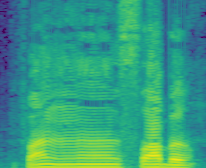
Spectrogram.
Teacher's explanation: نون کے اوپر اخفا کیا اور با کے اوپر کلکلا کیا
